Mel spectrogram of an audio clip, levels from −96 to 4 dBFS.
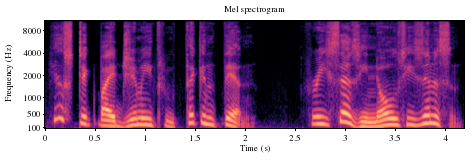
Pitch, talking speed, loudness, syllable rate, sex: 190 Hz, 215 wpm, -16 LUFS, 5.0 syllables/s, male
